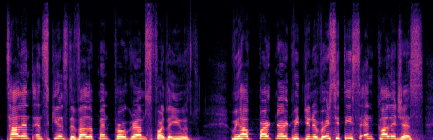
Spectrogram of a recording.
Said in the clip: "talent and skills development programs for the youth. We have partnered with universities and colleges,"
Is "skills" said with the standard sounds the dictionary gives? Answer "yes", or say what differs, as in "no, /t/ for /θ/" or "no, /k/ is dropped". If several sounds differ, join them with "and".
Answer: no, /s/ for /z/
